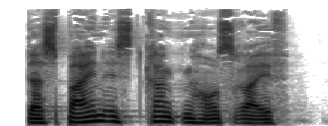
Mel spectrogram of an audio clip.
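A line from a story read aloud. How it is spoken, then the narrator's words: Plain. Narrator (German): sagt Sockwe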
